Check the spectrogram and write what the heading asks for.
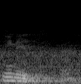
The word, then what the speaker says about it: Aeneid: So this is Aeneid. The pronunciation is Aeneid. Aeneid is also considered a national epic of ancient Rome.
